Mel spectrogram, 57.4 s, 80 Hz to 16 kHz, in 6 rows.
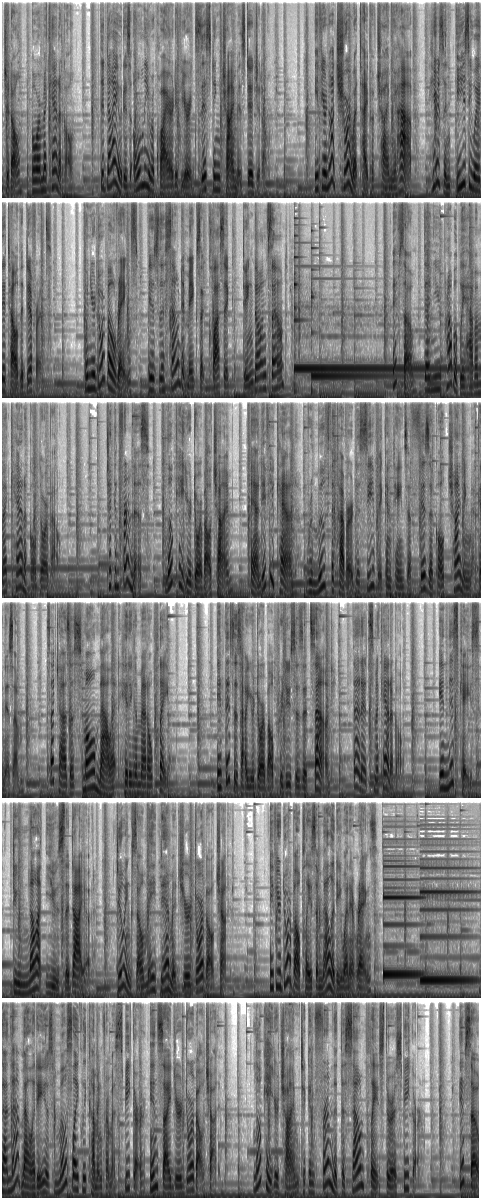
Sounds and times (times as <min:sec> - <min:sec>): Speech: 0:00.0 - 0:01.4, 0:02.0 - 0:05.4, 0:06.3 - 0:10.5, 0:11.2 - 0:15.3, 0:17.4 - 0:20.3, 0:21.2 - 0:32.1, 0:33.0 - 0:36.8, 0:37.5 - 0:42.9, 0:43.7 - 0:45.8, 0:47.9 - 0:52.2, 0:52.9 - 0:56.3, 0:57.0 - 0:57.4
Music: 0:00.0 - 0:57.4
Doorbell: 0:15.4 - 0:20.9, 0:46.0 - 0:48.0.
